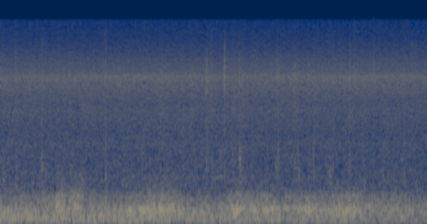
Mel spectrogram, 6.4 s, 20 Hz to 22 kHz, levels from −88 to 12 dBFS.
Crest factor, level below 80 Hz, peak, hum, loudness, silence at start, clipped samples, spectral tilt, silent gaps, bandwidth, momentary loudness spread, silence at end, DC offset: 18 dB; -44 dBFS; -14 dBFS; none; -32 LUFS; 0 s; under 0.1%; -4 dB/octave; none; 16 kHz; 4 LU; 0 s; under 0.1%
